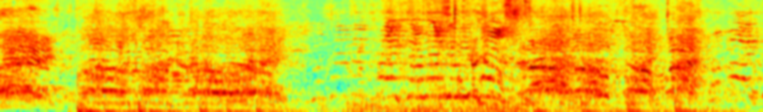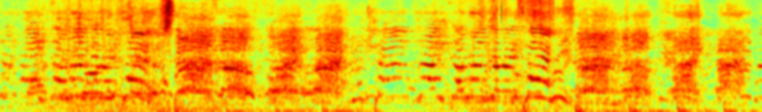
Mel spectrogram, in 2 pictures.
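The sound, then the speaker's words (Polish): A protest crowd chants at a demonstration held during Donald Trump's visit: a loud, continuous mass of voices with rhythmic, pitched shouting that swells and repeats throughout. “Donald Trump, jego wizyta, posłuchajmy jeszcze przez chwilę tych dźwięków, które Tomasz wczoraj zarejestrował podczas tej manifestacji.”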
